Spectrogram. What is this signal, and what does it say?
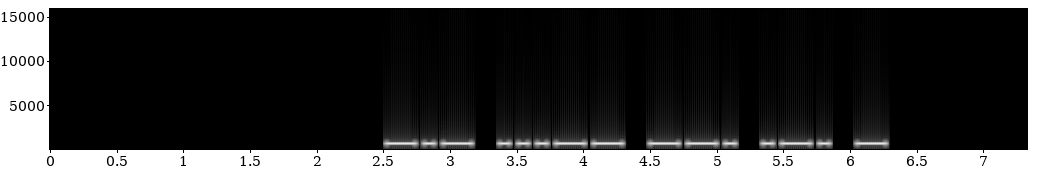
Morse code, heard as a keyed tone, about 17 wpm, 700 Hz. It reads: K3GRT
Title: USA Call Signs - 5 Characters - Repeated 3x - 17wpm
